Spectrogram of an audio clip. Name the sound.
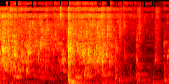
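water sloshing in a bathtub of hot water and bleach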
